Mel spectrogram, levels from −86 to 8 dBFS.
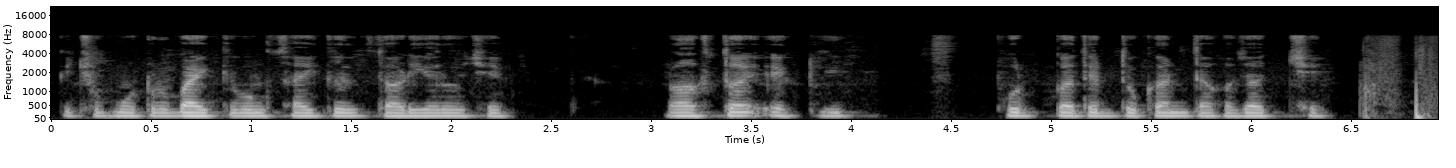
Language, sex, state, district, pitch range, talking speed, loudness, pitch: Bengali, male, West Bengal, Dakshin Dinajpur, 115-120 Hz, 105 wpm, -20 LUFS, 115 Hz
